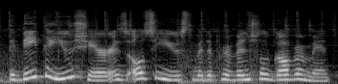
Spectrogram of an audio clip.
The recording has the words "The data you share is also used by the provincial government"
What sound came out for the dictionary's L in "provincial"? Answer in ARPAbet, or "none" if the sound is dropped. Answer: L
